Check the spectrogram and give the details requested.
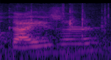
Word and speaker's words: geyser: Apparently what we call geyser, the British pronounce as geezer.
